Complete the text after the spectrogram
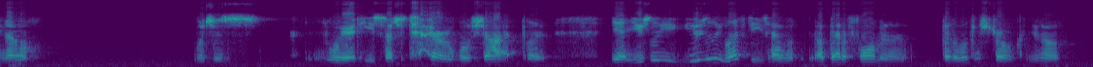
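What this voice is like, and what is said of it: Boston accent. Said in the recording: “I know you're from Boston. You got the whole accent and everything”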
